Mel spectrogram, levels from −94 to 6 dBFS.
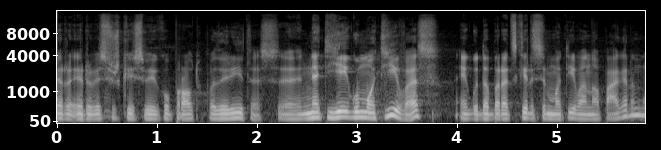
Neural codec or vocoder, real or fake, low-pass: none; real; 14.4 kHz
